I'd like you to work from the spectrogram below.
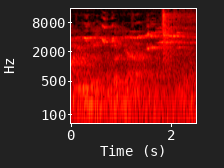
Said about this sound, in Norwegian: Og den tuben som ankommer, skal ta ham videre på riktig vei. For når toget stopper ved perrongen, så går han inn og setter seg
